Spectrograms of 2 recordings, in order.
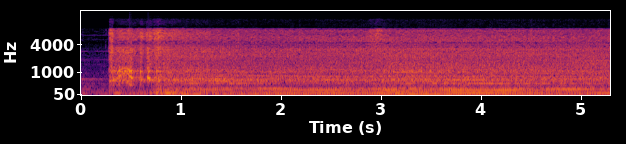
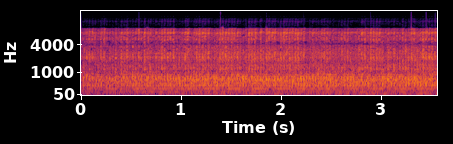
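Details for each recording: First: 2019 Jeep Renegade with a complaint of engine noise at idle, after new accessory belt, two pulley bearings, alternator and water pump refitted: quick start, smooth steady idle with no whine, squeal or knock. Normal idle. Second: 2019 Jeep Renegade at idle, customer complaint of engine noise: a steady, high, hissy whir louder at the front of the engine.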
